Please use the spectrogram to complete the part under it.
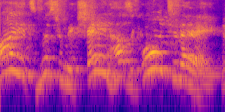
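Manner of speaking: squeaky, high little cartoon mouse voice. Imitating a man often heard from behind the speaker's cubicle, Mickey Mouse-like voice. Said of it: "listening to Mickey Mouse".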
